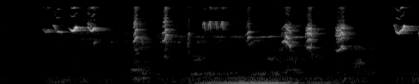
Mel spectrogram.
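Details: Konin (brown-throated sunbird) lure song: high twittering chirps and short trilled bursts in uneven rhythm, with a brief low hum midway.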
